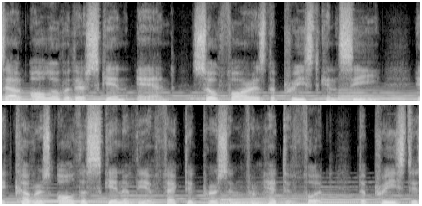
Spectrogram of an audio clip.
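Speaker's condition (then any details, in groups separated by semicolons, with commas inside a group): No condition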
